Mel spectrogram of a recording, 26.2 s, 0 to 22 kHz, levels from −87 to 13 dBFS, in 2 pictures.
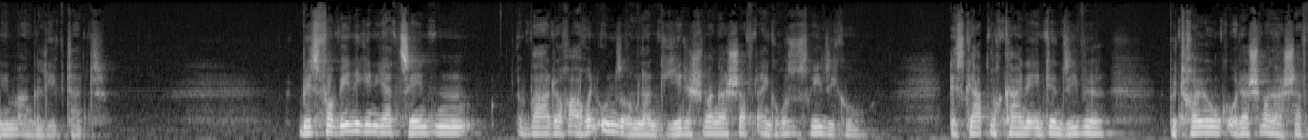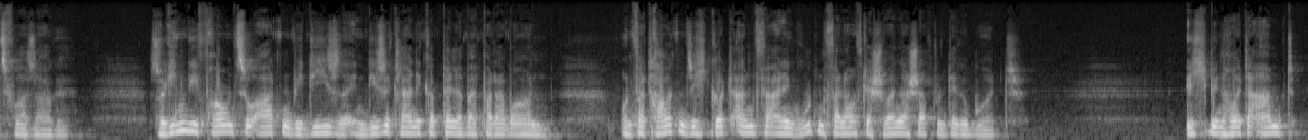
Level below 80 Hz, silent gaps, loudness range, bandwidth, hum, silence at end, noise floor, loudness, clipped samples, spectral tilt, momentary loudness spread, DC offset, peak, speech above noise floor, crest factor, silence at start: -48 dBFS; none; 5 LU; 17 kHz; none; 0.1 s; -53 dBFS; -14 LUFS; under 0.1%; -6.5 dB/octave; 13 LU; under 0.1%; 0 dBFS; 39 dB; 14 dB; 0 s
